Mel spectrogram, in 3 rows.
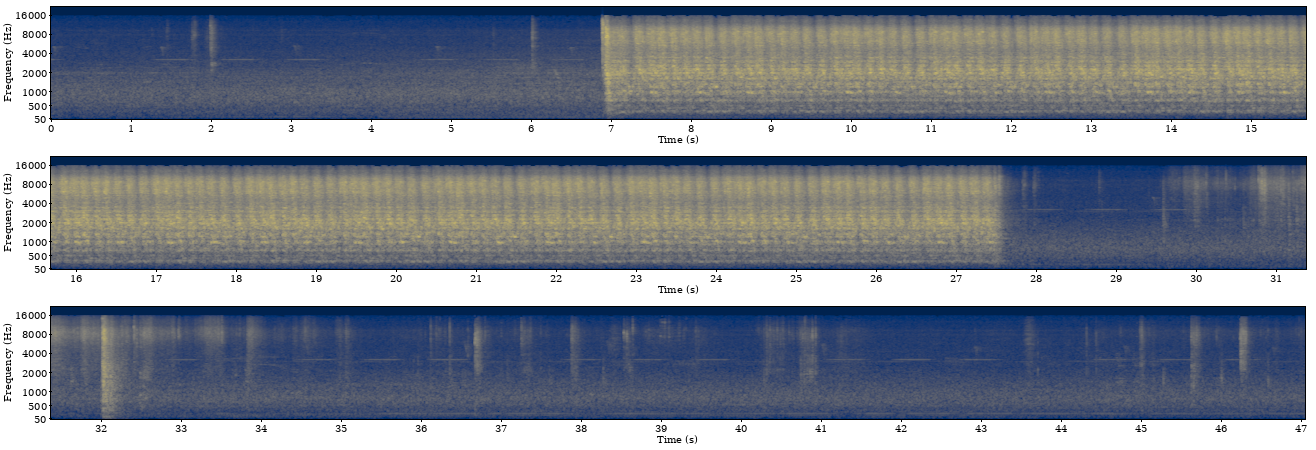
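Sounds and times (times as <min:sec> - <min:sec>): starter cranking diesel engine: 0:06.9 - 0:27.7.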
